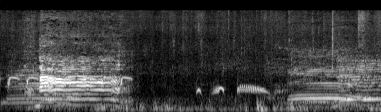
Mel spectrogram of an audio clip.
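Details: Cows of a village farm herd walking toward green grass fields: a long rising-then-falling moo, a quieter gap with a few short low grunts, then another sustained moo starting.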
